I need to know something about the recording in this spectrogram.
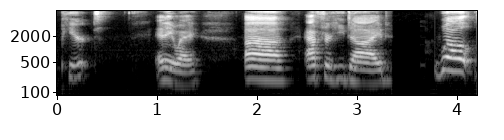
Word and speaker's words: Peart: I think that's the way you're supposed to pronounce his name, Peart.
